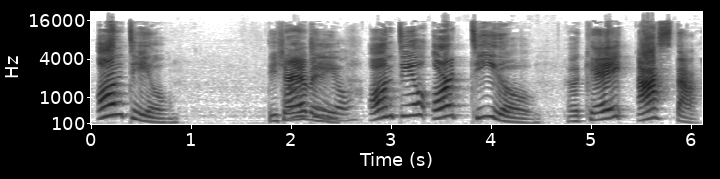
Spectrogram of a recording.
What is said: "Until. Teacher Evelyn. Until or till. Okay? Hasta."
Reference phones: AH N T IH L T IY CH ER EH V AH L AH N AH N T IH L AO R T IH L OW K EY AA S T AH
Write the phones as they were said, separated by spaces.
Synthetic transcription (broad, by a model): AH N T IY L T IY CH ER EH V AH AH AH N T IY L AO R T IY L OW K EY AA S T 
